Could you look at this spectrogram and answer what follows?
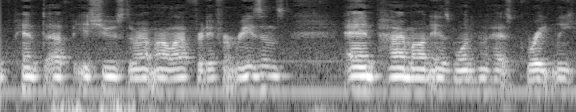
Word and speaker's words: Paimon: so you don't have to just trust my pronunciation of it, is Linan Tasa Jadan Paimon.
